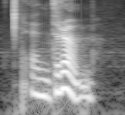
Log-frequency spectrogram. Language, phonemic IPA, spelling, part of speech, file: Swedish, /drœmː/, dröm, noun, Sv-dröm.ogg
- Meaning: 1. a dream (imaginary events seen in the mind while sleeping) 2. a dream (hope or wish) 3. a dream (something very nice) 4. a type of cookie made with hartshorn salt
